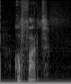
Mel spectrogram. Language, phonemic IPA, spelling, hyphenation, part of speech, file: Dutch, /ˈɑ.faːrt/, afvaart, af‧vaart, noun, Nl-afvaart.ogg
- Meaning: departure, sailing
